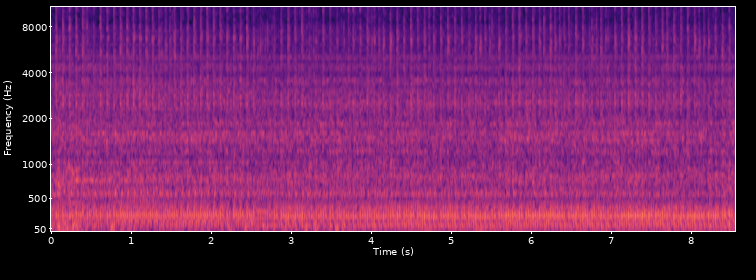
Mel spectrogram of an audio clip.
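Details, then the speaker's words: 1964 NSU Quickly S23 3-speed moped, first start after engine rebuild, crankshaft parts oiled so some smoke expected: rapid crackly two-stroke putter with even beat, no knocks or misses; running healthily. "That's a nice start. Very proud of me. This is my first 3-speed engine rebuild. And it's popping like a Swiss."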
